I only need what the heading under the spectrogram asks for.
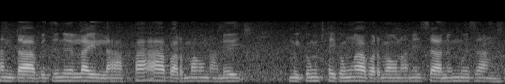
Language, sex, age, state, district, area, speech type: Bodo, female, 60+, Assam, Kokrajhar, rural, spontaneous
